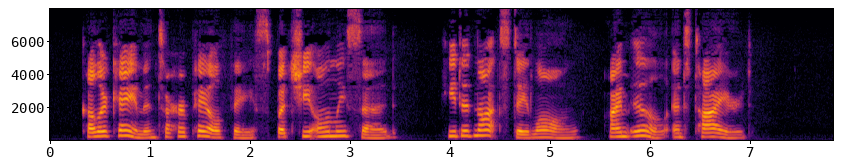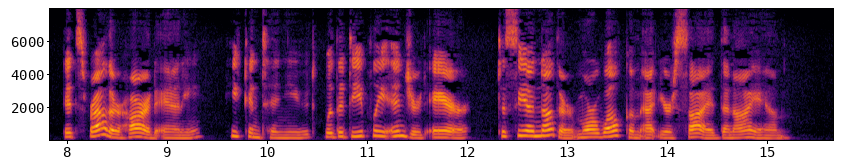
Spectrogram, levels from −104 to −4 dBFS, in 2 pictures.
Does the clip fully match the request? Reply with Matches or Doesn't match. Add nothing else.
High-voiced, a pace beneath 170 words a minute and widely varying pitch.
Matches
